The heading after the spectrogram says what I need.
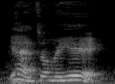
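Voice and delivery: put-on botched accent that lands near Brooklyn; attempted Brooklyn accent. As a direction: imitate her, slipping lightly into Brooklyn. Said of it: "I sounded more like Brooklyn".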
